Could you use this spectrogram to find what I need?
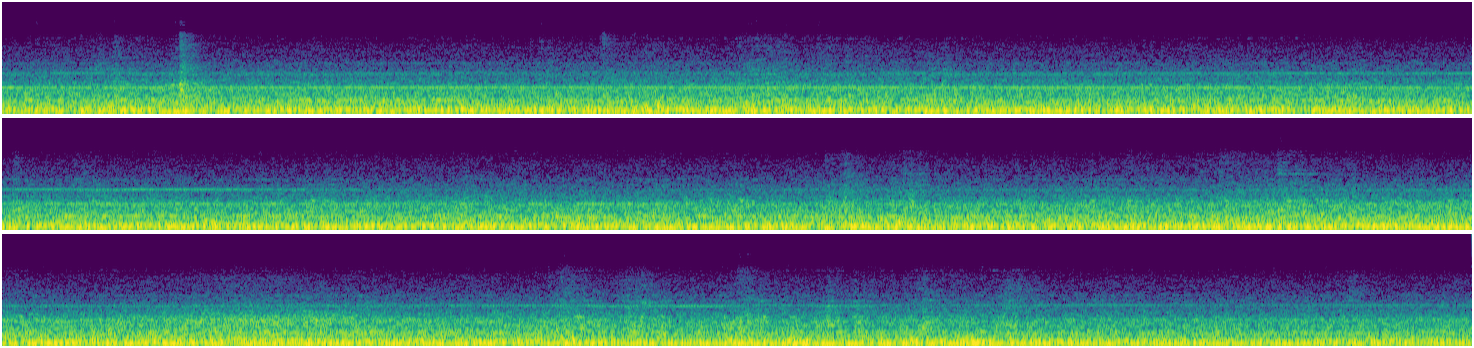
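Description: Tyres roar on the road as a bus drives along.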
